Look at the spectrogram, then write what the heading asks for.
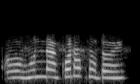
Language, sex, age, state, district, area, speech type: Assamese, female, 18-30, Assam, Tinsukia, urban, conversation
